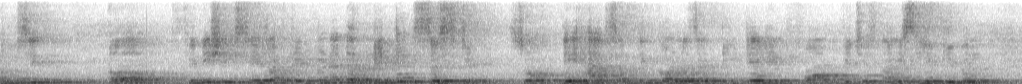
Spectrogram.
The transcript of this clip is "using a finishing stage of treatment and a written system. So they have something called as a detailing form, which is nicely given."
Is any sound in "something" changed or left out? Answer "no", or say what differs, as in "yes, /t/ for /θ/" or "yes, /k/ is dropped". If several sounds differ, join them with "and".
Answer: yes, /t/ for /θ/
